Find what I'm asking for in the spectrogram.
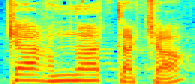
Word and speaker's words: Karnataka: La région, c'est le Karnataka. Je le prononce doucement, je le prononce bien. Très bien.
